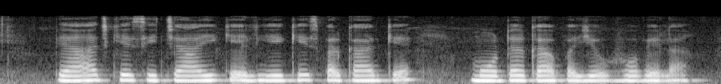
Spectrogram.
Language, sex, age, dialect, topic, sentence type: Magahi, female, 25-30, Southern, agriculture, question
